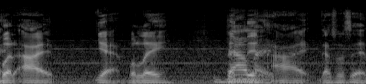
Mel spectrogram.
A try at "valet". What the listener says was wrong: Your emphasis on the V are triggering me. It's valet. No, you're va. I'm saying va, and you're at that, and it's va.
